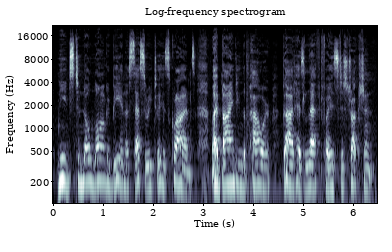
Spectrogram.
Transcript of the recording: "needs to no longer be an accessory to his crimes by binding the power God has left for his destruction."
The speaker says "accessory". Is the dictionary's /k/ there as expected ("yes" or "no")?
no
